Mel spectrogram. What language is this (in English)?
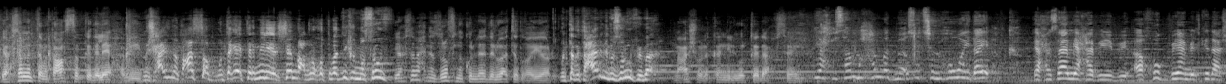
Arabic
